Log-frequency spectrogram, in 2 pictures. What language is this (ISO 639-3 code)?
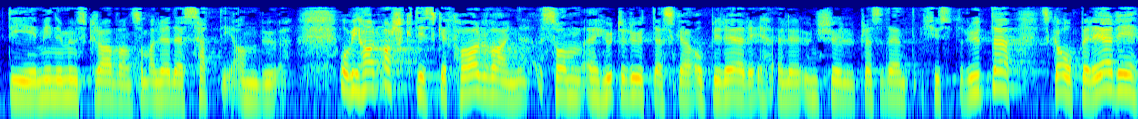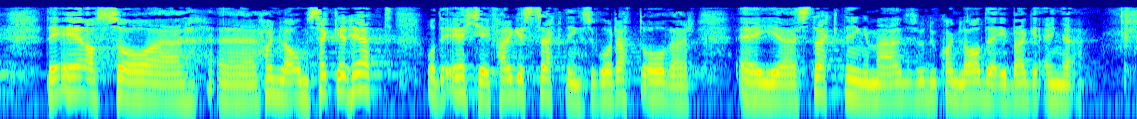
nob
